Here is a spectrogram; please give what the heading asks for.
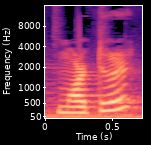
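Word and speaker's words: mortar: मॉर्टर, इसमें टी को D pronounce करेंगे, मॉर्टर एंड पैसल।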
